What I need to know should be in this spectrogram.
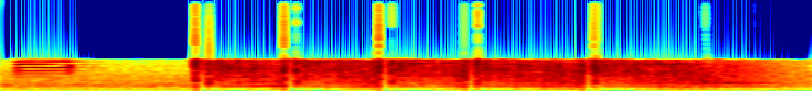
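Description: Gunshots ring out in quick succession outdoors, each followed by a short echo.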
